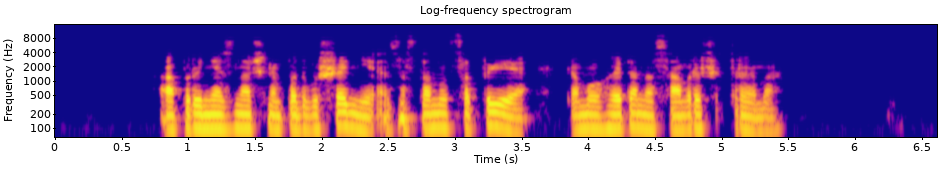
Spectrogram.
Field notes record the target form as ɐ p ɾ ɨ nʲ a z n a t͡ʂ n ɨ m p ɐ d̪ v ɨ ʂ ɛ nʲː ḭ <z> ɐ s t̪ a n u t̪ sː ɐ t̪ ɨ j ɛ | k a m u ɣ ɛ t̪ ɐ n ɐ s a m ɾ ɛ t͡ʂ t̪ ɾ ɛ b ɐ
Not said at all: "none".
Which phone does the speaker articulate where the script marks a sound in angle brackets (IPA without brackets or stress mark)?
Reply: z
